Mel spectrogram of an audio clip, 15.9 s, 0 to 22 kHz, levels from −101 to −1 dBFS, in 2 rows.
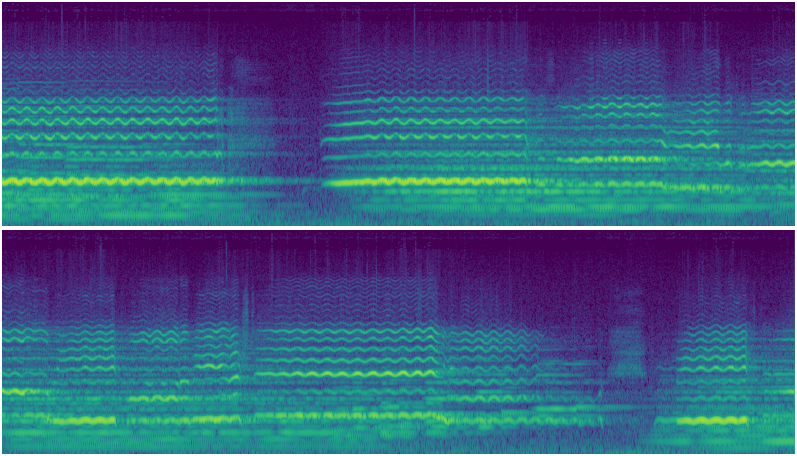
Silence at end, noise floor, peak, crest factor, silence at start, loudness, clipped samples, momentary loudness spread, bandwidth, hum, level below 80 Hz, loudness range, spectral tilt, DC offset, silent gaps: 0 s; -54 dBFS; -6 dBFS; 14 dB; 0 s; -21 LUFS; under 0.1%; 14 LU; 6.2 kHz; none; -60 dBFS; 6 LU; -4.5 dB/octave; under 0.1%; none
